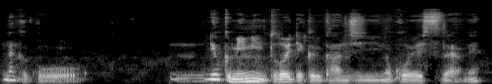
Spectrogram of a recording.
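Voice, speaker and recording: A man's voice: fairly low pitch, big pitch swings, a little slow, vocal fry, warm tone, husky. A man co-hosting a casual late-night chat, teasing his partner with probing questions and dry asides. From Japan, grew up in Shizuoka. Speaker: podcast co-host.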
